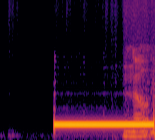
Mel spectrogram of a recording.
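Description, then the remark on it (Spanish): A steady, loud telephone busy tone after a call is hung up starts abruptly and holds for about a second, with voices starting to talk over it near the end. “Se nos colgó. ¿Qué pedo?”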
